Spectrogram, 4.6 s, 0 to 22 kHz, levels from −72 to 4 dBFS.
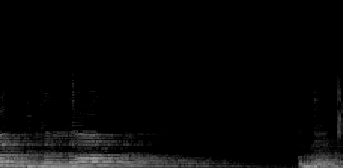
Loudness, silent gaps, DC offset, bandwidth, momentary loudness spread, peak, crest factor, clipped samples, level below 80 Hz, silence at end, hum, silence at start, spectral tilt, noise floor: -32 LUFS; none; under 0.1%; 12.5 kHz; 22 LU; -16 dBFS; 16 dB; under 0.1%; -78 dBFS; 0 s; none; 0 s; -6 dB/octave; -65 dBFS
